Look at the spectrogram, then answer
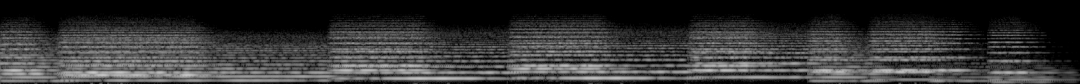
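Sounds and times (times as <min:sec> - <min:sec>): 
viola playing a minuet: 0:00.0 - 0:10.7.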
